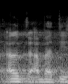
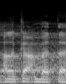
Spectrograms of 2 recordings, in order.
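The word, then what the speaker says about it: الكعبة: Tadi bacanya al-ka'bati, salah, al-ka'bata ya. Yang benar al-ka'bata.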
